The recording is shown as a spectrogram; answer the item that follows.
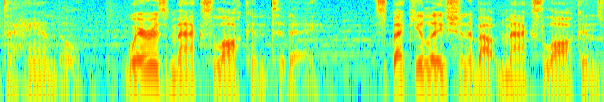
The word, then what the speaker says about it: Loughan: The video, titled "Where is Max Loughan?", featured one of the hosts incorrectly pronouncing Loughan's last name as Dugan.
